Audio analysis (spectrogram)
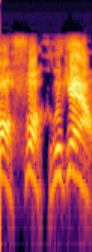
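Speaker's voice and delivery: put-on Australian accent, pitched very high. Speaker jokes about how an australian guy would react, in an australian accent. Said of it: "an Australian guy".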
